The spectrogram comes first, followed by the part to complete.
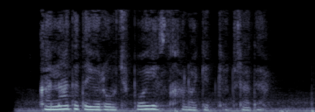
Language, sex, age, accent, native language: Uzbek, female, under 19, Toshkent viloyati, Uzbek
